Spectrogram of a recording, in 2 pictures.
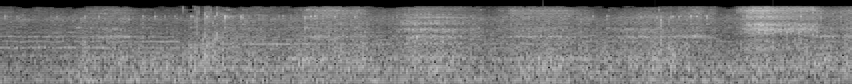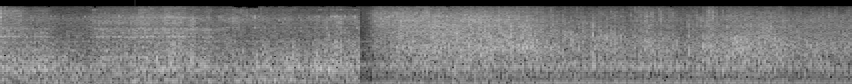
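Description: Loud, rushing roar of wind gusting against a tent. About six seconds in it cuts off abruptly to a steady low hum.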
